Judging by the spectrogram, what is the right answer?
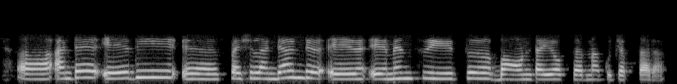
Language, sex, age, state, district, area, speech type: Telugu, female, 30-45, Andhra Pradesh, N T Rama Rao, urban, conversation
